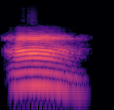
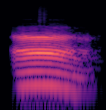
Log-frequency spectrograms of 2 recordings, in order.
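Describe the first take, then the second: The two takes are said the same way.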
